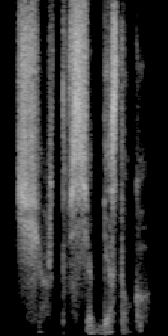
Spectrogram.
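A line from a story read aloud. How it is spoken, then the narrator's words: Muttered. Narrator (Russian): пробормотал он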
